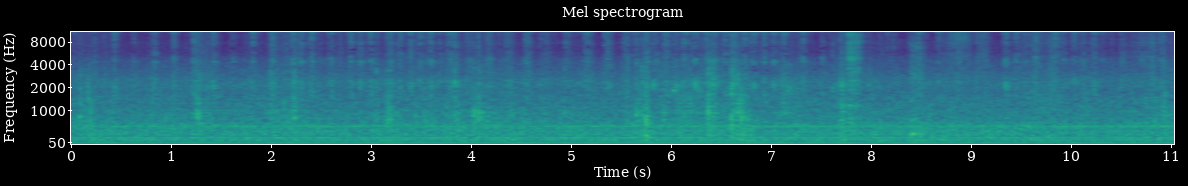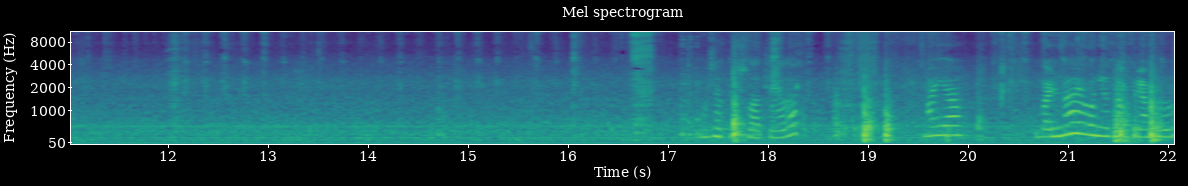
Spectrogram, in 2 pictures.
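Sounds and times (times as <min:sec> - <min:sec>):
steady background hum: 0:00.0 - 0:22.0
marker pens tapping on wooden desk: 0:17.6 - 0:19.4, 0:21.4 - 0:22.0.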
